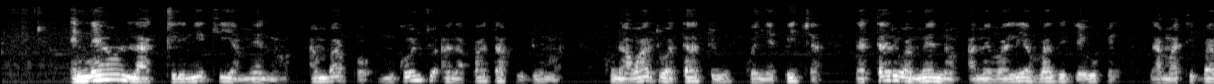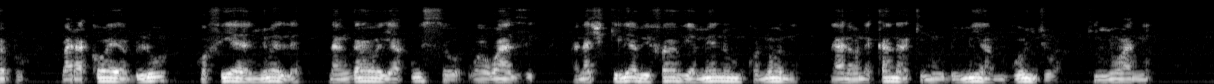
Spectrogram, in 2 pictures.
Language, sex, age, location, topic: Swahili, male, 36-49, Kisii, health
